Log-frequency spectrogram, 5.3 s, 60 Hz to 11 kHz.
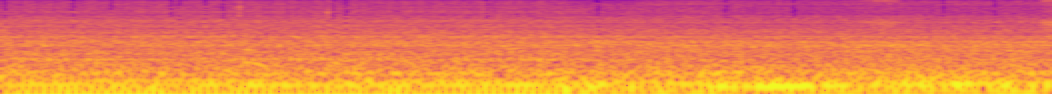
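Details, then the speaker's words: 2007 Toyota Corolla S driving, one year after replacing the damaged steering yoke that caused knocking on turns: steady low road rumble, no knocks or clunks while steering; steering operates quietly and smoothly. "Yeah, after a year, the steering still operates quietly and very smoothly, and we never heard any knocking sound anymore after I changed the steering lock."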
